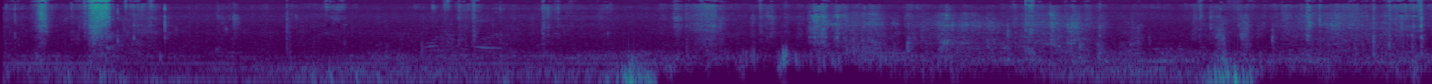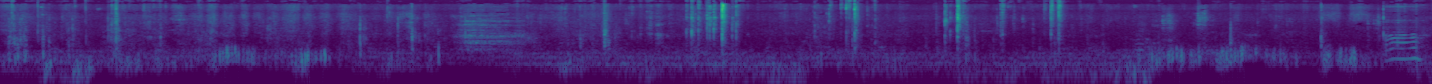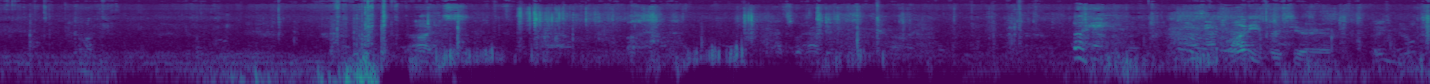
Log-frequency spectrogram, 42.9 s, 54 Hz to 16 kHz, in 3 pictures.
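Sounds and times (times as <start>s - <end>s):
low rumble: 11.0s - 12.6s.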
